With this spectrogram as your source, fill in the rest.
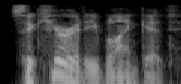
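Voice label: "security blanket", American English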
